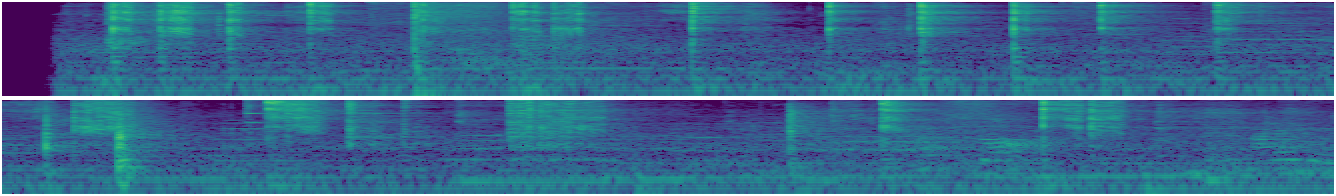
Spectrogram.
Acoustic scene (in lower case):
restaurant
